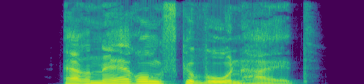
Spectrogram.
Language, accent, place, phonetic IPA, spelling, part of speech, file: German, Germany, Berlin, [ɛɐ̯ˈnɛːʁʊŋsɡəˌvoːnhaɪ̯t], Ernährungsgewohnheit, noun, De-Ernährungsgewohnheit.ogg
- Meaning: eating habit(s)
